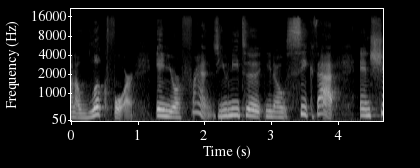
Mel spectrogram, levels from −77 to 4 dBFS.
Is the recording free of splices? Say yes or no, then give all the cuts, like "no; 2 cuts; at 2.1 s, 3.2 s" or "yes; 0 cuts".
yes; 0 cuts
